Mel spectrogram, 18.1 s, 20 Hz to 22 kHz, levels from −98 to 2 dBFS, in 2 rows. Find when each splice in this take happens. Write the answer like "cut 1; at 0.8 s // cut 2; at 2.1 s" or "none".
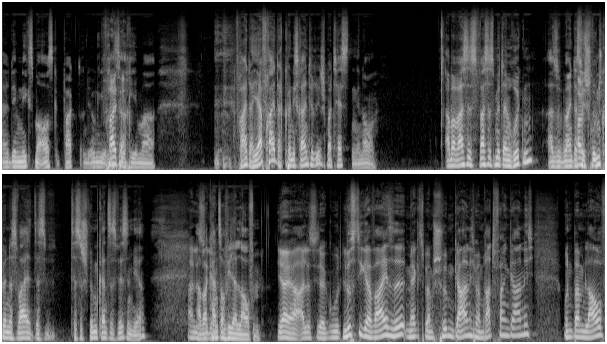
cut 1; at 6.6 s // cut 2; at 14.1 s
